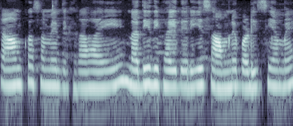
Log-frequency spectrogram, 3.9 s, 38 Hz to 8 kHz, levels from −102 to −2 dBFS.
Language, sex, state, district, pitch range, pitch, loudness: Hindi, female, Maharashtra, Chandrapur, 195-220 Hz, 205 Hz, -18 LUFS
